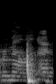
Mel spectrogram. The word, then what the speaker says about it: Abramelin: We are here with Abramelin. Am I saying that correctly? – Yes, you are. – Abramelin.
